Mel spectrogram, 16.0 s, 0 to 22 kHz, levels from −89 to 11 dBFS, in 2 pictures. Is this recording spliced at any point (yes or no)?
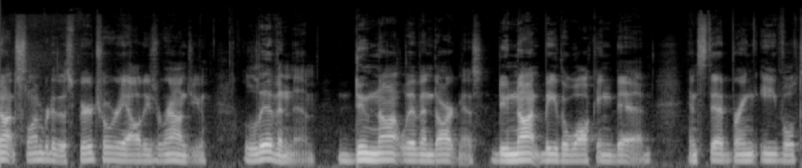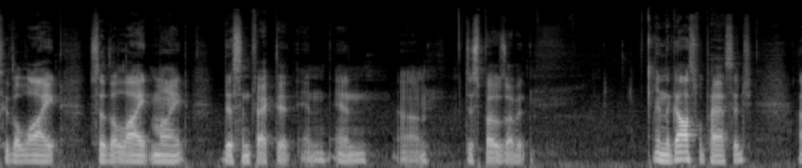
no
